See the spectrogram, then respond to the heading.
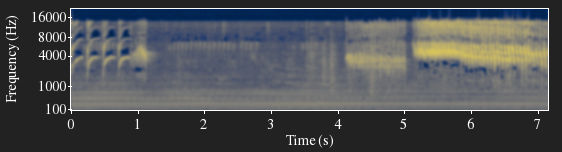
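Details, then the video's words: Canary song used for training canaries to sing; a few rising looped whistles, then a pause, then a loud rapid buzzing trill over a constant low hum. "أفضل أغنية لتدريب طائر الكناري على الغناء الصحيح"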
